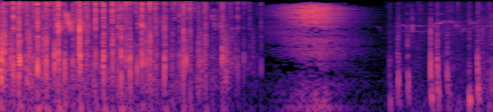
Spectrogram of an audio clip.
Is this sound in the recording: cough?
no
